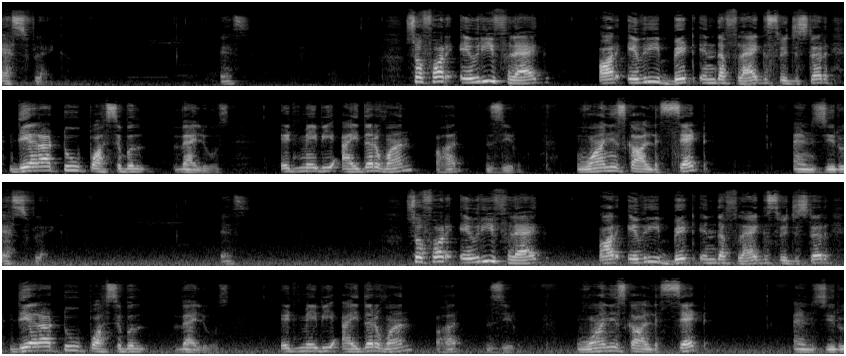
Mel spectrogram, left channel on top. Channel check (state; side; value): noise; right; rumble, 24 dB below the sound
